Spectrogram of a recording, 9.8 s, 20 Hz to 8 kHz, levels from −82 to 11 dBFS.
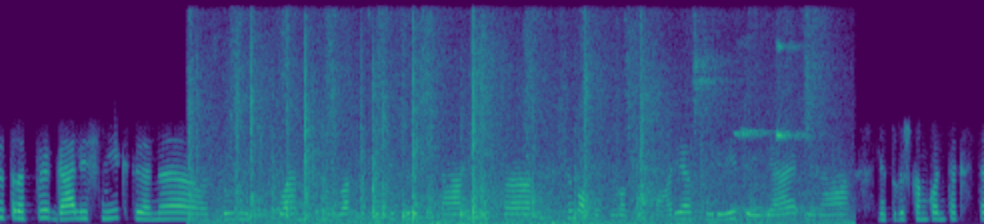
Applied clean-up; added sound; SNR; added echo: none; Walk, footsteps; 1 dB; none.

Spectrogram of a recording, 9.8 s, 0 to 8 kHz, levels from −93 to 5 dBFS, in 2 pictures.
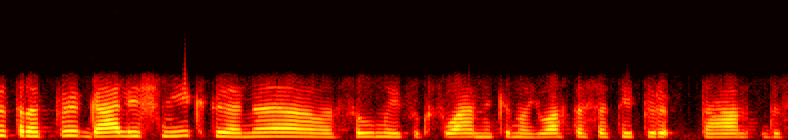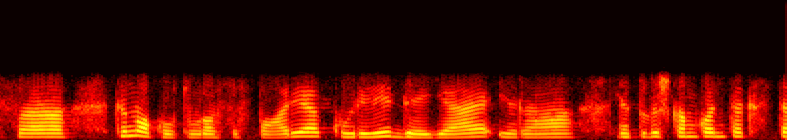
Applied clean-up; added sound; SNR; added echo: none; none; none; none.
